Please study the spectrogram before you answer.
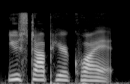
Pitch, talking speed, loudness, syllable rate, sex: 195 Hz, 185 wpm, -17 LUFS, 4.9 syllables/s, female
